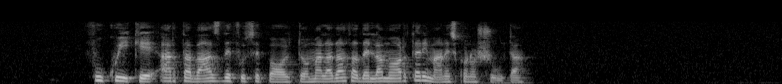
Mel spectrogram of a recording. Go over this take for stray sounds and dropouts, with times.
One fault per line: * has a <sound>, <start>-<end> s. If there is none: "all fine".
all fine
